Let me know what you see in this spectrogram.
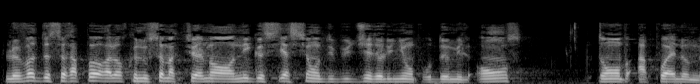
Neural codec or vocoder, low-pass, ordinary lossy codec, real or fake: none; 7.2 kHz; none; real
